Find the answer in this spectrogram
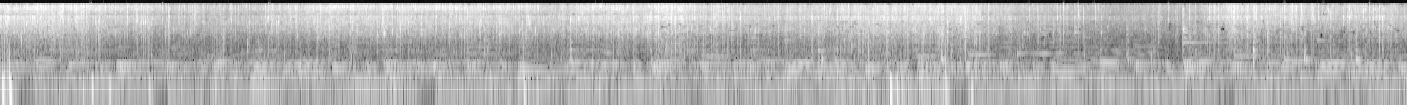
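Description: Sliced ginger and other aromatics sizzling in hot oil in a pot, loudest right at the start as they hit the oil, then frying steadily while a spoon stirs them. Background music plays under it.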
